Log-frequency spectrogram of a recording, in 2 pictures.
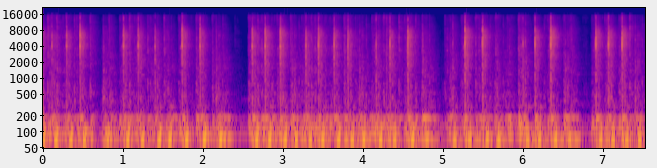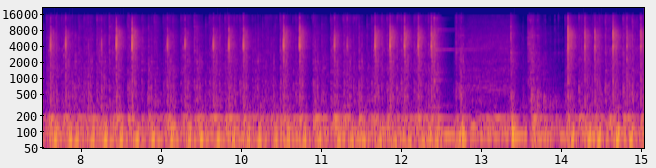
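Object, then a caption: Metal manual typewriter. Fingertips with red-painted nails type on the plastic keys of a blue metal portable manual typewriter, making rapid, bright clacks over a heavy low thump with a few short pauses. Near the end, a carriage return gives a brief ringing tone and sliding sound before the typing resumes.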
